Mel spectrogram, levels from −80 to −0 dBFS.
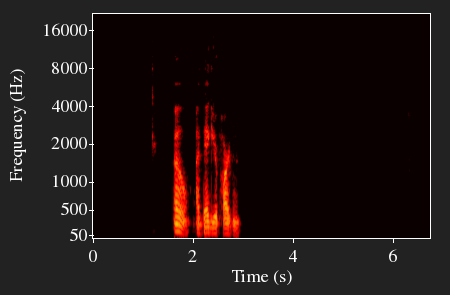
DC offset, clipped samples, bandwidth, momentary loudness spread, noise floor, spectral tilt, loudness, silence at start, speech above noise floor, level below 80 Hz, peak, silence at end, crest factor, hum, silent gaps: under 0.1%; under 0.1%; 11.5 kHz; 23 LU; under -90 dBFS; -6.5 dB/octave; -34 LUFS; 1.2 s; over 57 dB; -74 dBFS; -14 dBFS; 3.85 s; 26 dB; none; none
